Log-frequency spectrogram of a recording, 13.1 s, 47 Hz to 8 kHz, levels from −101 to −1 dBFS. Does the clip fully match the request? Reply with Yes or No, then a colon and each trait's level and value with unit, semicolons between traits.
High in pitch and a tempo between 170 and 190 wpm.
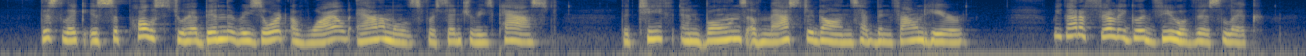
No: high, 195 Hz; average, 155 wpm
